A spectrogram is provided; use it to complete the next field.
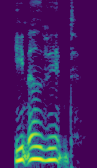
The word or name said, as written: indadvendt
